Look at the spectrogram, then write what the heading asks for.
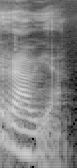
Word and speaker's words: rabia: Or you could also say qué rabia. It's spelled Rabia.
